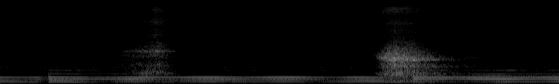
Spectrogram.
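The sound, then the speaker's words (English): Two slow, deep breaths are taken during a prayer, each a soft, airy hiss lasting about half a second, the second a little louder. A steady, low sustained musical drone plays underneath. “Will you take a breath with me, a deep breath?”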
